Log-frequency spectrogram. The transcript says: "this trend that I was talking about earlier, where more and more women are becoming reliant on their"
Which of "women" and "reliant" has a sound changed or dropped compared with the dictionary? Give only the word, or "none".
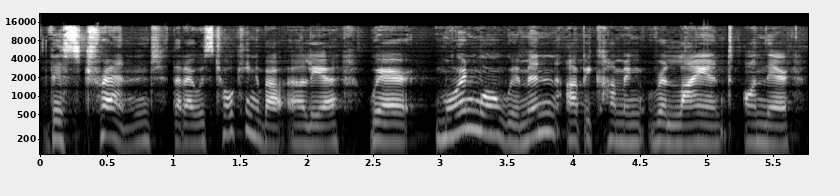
none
